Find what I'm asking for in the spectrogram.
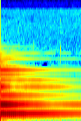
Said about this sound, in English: Okay, so tone sounds like this.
